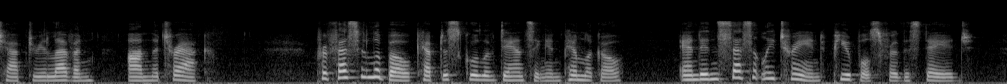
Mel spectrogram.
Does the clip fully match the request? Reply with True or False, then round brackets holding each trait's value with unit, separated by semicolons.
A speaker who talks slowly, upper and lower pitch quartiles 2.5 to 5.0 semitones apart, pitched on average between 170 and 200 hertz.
True (130 wpm; 4.5 semitones; 190 Hz)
